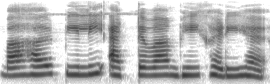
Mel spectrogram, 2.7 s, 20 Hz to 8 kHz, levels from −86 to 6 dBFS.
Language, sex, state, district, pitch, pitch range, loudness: Hindi, female, Rajasthan, Jaipur, 245 Hz, 235-260 Hz, -21 LUFS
